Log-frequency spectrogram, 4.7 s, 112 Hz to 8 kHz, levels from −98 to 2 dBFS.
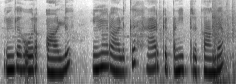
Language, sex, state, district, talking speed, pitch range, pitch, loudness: Tamil, female, Tamil Nadu, Kanyakumari, 100 wpm, 215-250 Hz, 235 Hz, -13 LUFS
